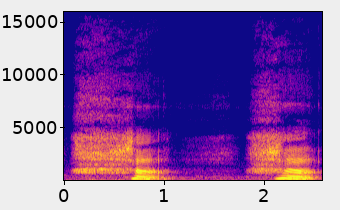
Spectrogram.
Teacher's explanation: எழுதி இருப்போம் ஆனா இங்க எந்த புள்ளியும் இருக்காது இது வந்து ஹ தொண்டையிலிருந்து நடு தொண்டையிலிருந்து அப்படியே அந்த ஓபனான ஒரு இடத்துல வரும் அதாவது நடு தொண்டையிலிருந்து இந்த இதை உச்சரிப்போம் நடு தொண்டையிலிருந்து வெற்றிடம் இருக்கு இல்லையா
